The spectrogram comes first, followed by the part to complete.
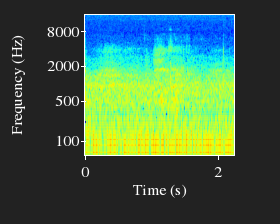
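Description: Steady low wind rumble on the microphone with a faint outdoor background hiss; no distinct event stands out.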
